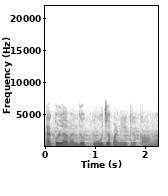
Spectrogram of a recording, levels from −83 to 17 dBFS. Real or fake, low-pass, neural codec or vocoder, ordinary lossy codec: fake; 7.2 kHz; vocoder, 22.05 kHz, 80 mel bands, Vocos; none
